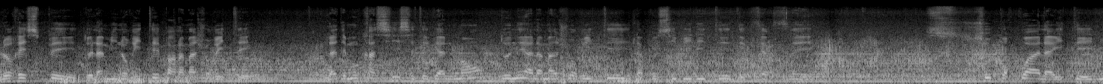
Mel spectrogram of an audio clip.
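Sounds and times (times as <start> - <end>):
low mechanical drone: 0.0 - 11.0.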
